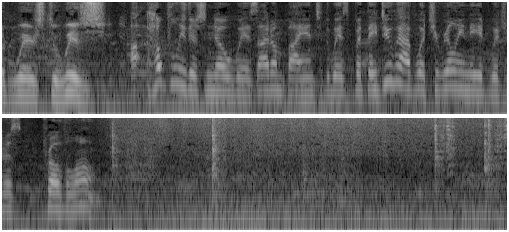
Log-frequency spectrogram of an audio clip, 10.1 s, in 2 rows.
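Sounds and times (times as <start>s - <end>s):
speech: 0.0s - 6.3s
cheesesteak meat sizzling on a griddle: 6.0s - 10.0s
metal spatula chopping and scraping meat: 9.4s - 10.0s.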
